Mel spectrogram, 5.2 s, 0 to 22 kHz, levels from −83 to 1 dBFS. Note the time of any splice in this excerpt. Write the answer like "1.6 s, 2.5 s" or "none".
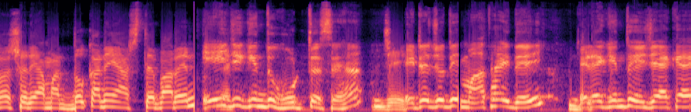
1.5 s, 3.5 s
